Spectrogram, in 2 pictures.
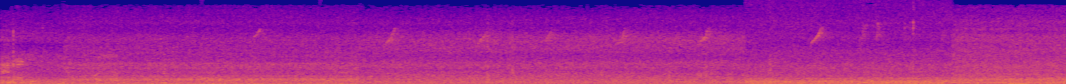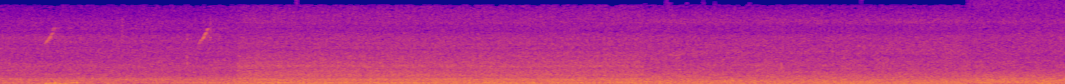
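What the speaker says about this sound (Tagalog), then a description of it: "Lakas ng agos ng tubig." Strong river current at Tinipak River, a broad steady rushing roar of flowing water, loud and constant throughout with brief faint chirps on top.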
